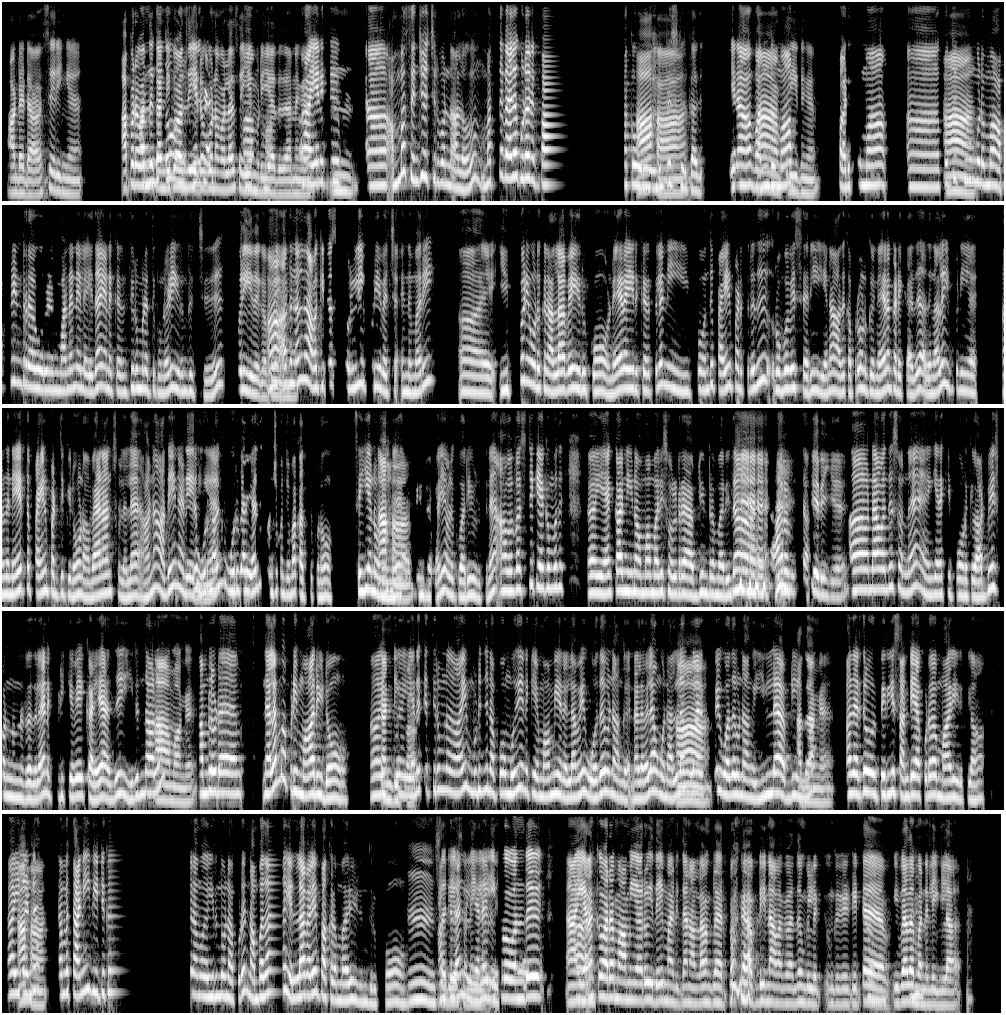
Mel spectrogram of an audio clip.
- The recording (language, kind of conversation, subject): Tamil, podcast, வீட்டு வேலைகளில் குழந்தைகள் பங்கேற்கும்படி நீங்கள் எப்படிச் செய்வீர்கள்?
- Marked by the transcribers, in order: tsk; distorted speech; mechanical hum; in English: "இன்டெரெஸ்ட்"; "வலியுறுத்துனேன்" said as "வரி உறுத்துனேன்"; laugh; laughing while speaking: "சரிங்க"; tsk; laughing while speaking: "நல்லவங்களா இருப்பாங்க"; chuckle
